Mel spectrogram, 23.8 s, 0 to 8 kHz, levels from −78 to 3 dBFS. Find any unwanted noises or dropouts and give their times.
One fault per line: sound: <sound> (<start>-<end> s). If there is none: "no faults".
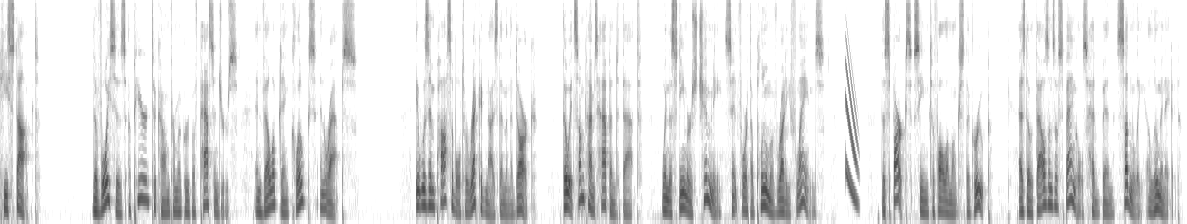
sound: chirp (16.9-17.2 s)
